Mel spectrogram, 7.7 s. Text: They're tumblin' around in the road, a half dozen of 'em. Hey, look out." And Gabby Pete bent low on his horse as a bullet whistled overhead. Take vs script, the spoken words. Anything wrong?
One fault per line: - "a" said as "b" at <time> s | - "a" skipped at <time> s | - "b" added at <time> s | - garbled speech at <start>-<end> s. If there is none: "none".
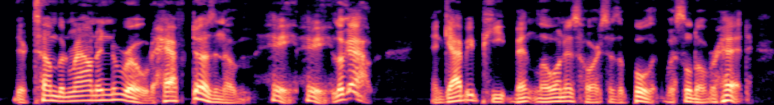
- "hey" added at 3.0 s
